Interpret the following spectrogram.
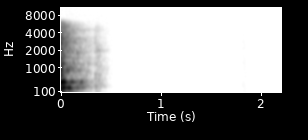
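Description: Near silence: the soundtrack drops out almost completely, with only the tail of a spoken word fading away at the very start.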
